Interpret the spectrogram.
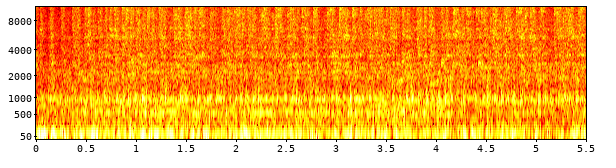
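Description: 1968 Dodge Coronet R/T's 440 Magnum V8, fitted with Hooker headers and a cam a little bigger than stock, idling steadily.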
